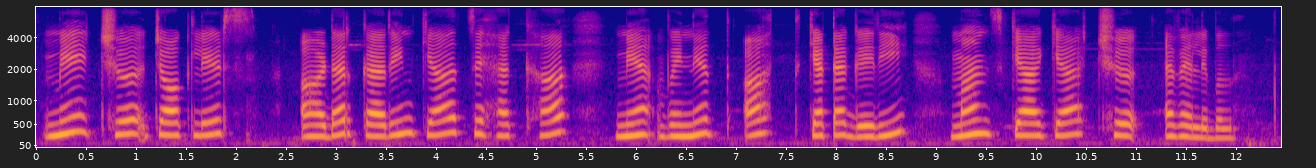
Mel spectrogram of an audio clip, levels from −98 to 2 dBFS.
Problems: none marked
